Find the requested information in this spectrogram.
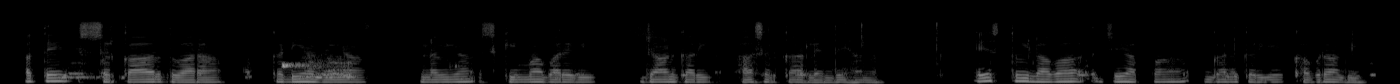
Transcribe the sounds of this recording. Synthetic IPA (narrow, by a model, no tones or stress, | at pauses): ət̪eːsəɾkaːɾd̪ʊʋaːɾãːkəɖɪjãːɡəɪjãː | nəʋijãːskiːmãːbaːɾeːʋiː | d͡ʒaːnkaːɾiːhaːsəlkəɾlɛ̃ːnd̪eːɦən | ɪst̪õːɪlaːʋaːd͡ʒeːaːpːãːɡəlkəɾɪːeːkʰəbɾãːd̪iː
